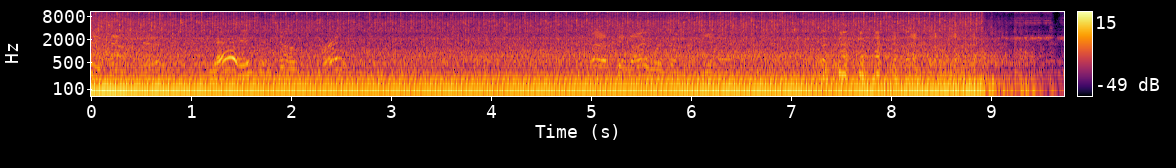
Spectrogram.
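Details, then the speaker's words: 1973 VW Thing with a swapped-in VW Beetle engine, restart attempt: a rough, lumpy idle for several seconds, then it dies abruptly as if starved of fuel. It ran out of gas, and the stiff, worn fuel pump is suspected. "it's out of gas well let's uh yeah we were thinking that fuel pump was so Greg pointed out how stiff it was yeah generally in disrepair"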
